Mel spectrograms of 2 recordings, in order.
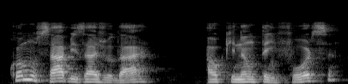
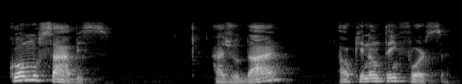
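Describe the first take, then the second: First: It is read at a faster pace. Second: It is read at a slower pace.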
